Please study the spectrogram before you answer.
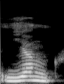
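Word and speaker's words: young: next word है वाई ओ यू एन जी योंग नहीं पढ़ना इसको अब यहां पर ध्यान रखना है जो वाई का उच्चारण होगा य के रूप में होगा ठीक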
